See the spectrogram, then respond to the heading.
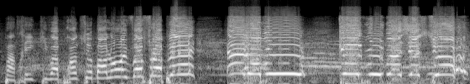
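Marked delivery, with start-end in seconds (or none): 1.2-4.6 goal call, high and loud; excited sports commentary. Real, not acted. Goal scored, commentator erupts.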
